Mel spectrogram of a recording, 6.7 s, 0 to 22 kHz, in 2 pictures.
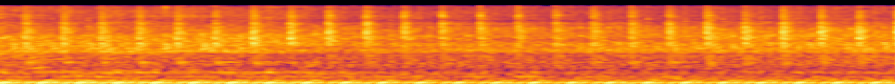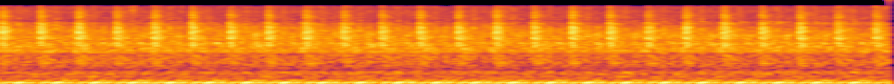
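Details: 1988 Ford F250 7.3L IDI diesel at idle with a high-pressure fuel line leak, white/grey exhaust smoke, smoke from the oil dipstick and oil in the add zone: a sharp, even knock about four per second over a rough idle. Cause suspected, not confirmed.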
